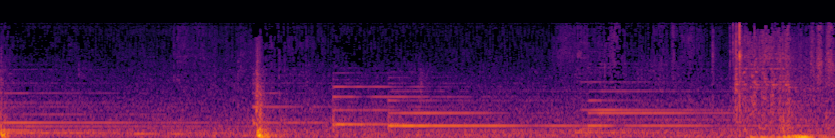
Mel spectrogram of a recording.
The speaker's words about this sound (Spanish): El coche se aleja.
